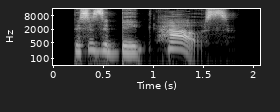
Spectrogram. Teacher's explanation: you would hold the G sound of the word big and you would would say this is a big house word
